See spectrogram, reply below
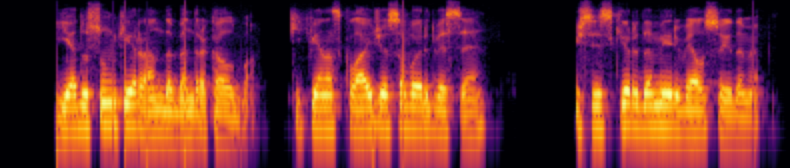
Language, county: Lithuanian, Šiauliai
